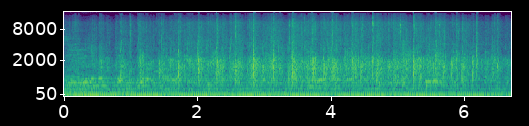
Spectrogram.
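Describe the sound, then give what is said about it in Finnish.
Applause in mission control after the ESA SMART-1 lunar probe crashed into the Moon: steady, dense clapping runs throughout, with voices faintly beneath it. “Ja millekö tässä sitten taputetaan? Tietystikin sille, että luotain syöksyi kuun pintaan ja tuhoutui.”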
